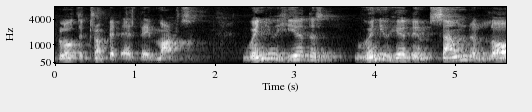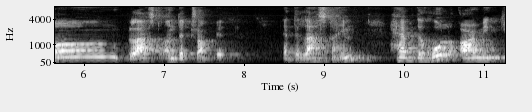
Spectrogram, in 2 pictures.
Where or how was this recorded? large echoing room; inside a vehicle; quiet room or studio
large echoing room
